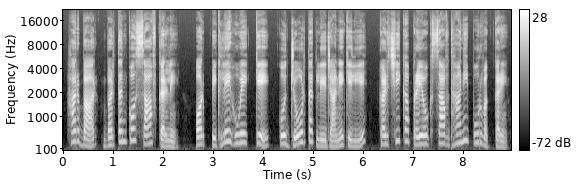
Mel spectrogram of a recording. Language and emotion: Hindi, neutral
